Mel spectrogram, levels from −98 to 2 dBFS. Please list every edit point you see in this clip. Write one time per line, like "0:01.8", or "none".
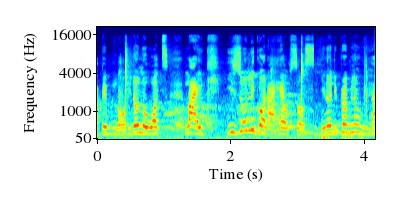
0:03.2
